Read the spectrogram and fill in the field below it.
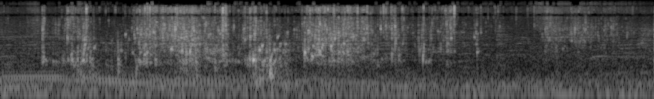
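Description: Liquid fertilizer trickles and splashes onto flowering garden plants, a soft, uneven dribbling of water that runs steadily for several seconds with faint rustling, close by and fairly quiet.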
